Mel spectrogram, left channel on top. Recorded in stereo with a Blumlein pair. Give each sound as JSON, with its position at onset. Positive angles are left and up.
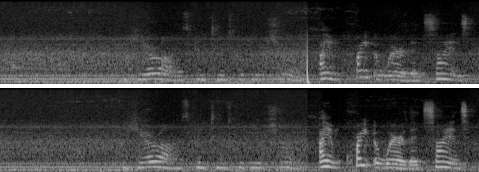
{"t": 1.2, "sound": "a woman speaking", "azimuth_deg": -65, "distance_m": 1.6}
{"t": 3.2, "sound": "a woman speaking", "azimuth_deg": -30, "distance_m": 1.1}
